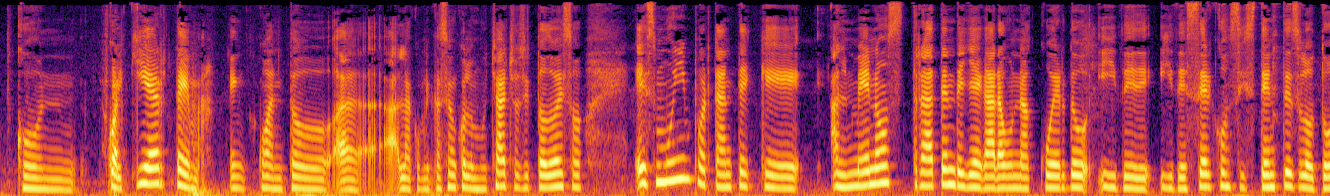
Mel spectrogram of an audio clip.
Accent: El Salvador; yo estoy casado con una persona que creció en este país y yo vengo de El Salvador

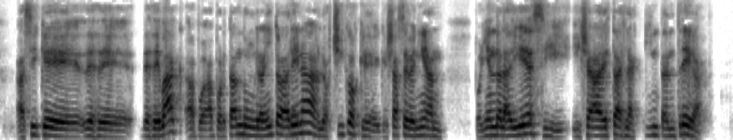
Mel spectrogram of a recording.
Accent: Puerto Madryn, Chubut, Argentina; Sí, somos de Puerto Madryn. Todo el grupo de pibes acá que estamos laburando somos todos de Madrid. La mayoría nacidos y criados acá, la familia también de hace tiempo.

